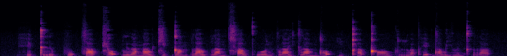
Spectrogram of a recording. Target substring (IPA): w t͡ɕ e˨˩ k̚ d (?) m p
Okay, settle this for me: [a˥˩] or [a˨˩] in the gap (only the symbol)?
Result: a˥˩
